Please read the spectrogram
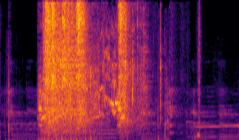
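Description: Cartoon scene-transition sound effect: a loud noisy burst with musical tones comes in about half a second in and fades out, with a short sharp hit near the end.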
